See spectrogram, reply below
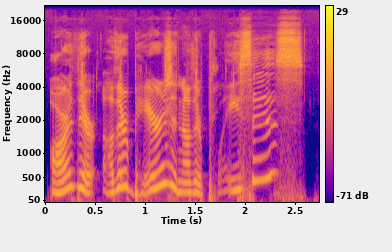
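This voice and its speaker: An excitable little bear cub from a storybook, acted out by a woman. He is curious and wide-eyed, with a lifted, very animated voice and plenty of eager exclaiming. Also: fairly high pitch, unhurried, dry recording, clean studio sound, voice pushed up.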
